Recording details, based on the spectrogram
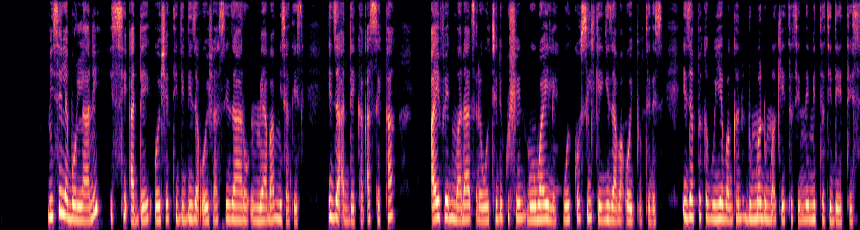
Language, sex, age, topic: Gamo, female, 18-24, government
